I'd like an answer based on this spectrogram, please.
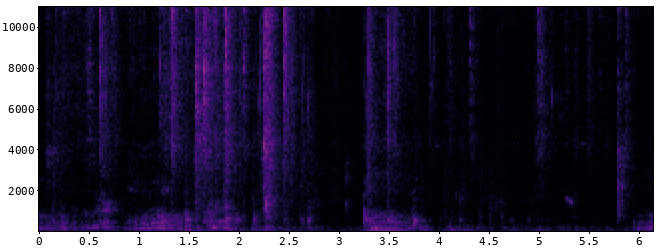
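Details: Old English Sheepdog puppy Dolly, ten weeks old, playing with Maggie and Skye indoors: low rumbling growls and whimpering bursts come in uneven runs, broken by thumps and rustling of play.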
